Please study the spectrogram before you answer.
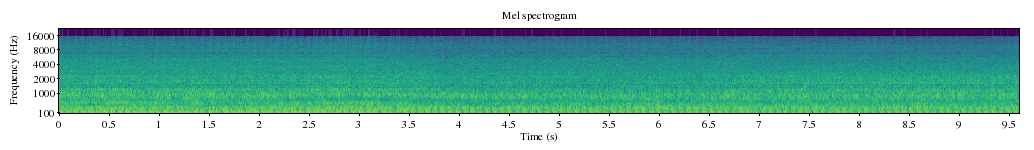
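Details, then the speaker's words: Suzuki GSX-R150 after full throttle body service, restarted with sensor unplugged so FI light shows: even single-cylinder putter at about 1500–1600 rpm warm-up idle, no misses or knocks; normal idle, left to warm and relearn. "ya, ini 1500-an, 1600-an ya. Ini udah pas banget kan, dengerin ya."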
